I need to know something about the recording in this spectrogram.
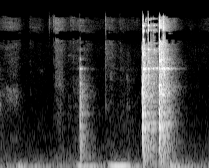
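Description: A metal woodworking square set down on a steel table top with a few sharp clinks about three-quarters of the way through, just after a soft knock of the wooden block on the table.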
